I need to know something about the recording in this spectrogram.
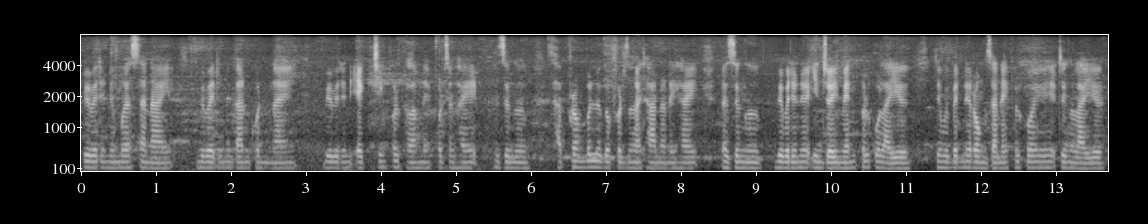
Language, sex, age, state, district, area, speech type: Bodo, male, 18-30, Assam, Chirang, rural, spontaneous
